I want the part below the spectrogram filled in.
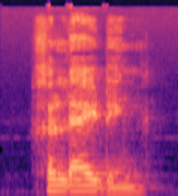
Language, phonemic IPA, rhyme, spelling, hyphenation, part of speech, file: Dutch, /ɣəˈlɛi̯.dɪŋ/, -ɛi̯dɪŋ, geleiding, ge‧lei‧ding, noun, Nl-geleiding.ogg
- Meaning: conductivity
